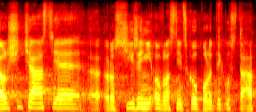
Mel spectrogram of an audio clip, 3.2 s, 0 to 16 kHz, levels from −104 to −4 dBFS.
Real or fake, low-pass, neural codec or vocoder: fake; 14.4 kHz; vocoder, 44.1 kHz, 128 mel bands, Pupu-Vocoder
